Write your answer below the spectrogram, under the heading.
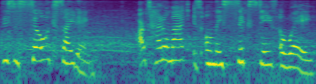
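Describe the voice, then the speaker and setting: A flirty, scheming wrestler. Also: female voice, sits high, sing-song, moderate pace, background noise.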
